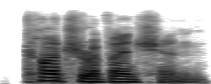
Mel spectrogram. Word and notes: contravention: American English

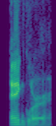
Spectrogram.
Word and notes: angler: American English

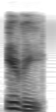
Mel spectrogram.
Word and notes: eyrie: Indian

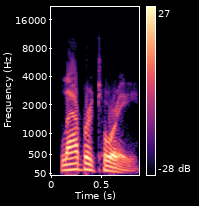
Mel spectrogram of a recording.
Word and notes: laboratory: American English

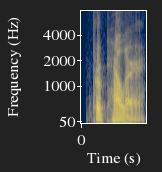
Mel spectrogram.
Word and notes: propeller: American English

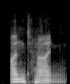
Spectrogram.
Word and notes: untying: American English

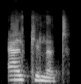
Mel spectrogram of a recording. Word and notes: alkylate: Indian

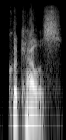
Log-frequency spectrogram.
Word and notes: cookhouse: American English

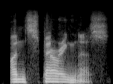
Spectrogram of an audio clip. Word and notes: unsparingness: American English

